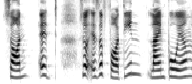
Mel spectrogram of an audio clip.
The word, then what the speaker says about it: sonnet: A sonnet, pronounced son it, so is a 14-line poem with a fixed rhyme scheme.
